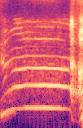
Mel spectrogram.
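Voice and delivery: soft, high held squeak; high startled "ah". Retold or imitated. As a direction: let out a small, high "ah". Mimics reaction to being on camera.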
